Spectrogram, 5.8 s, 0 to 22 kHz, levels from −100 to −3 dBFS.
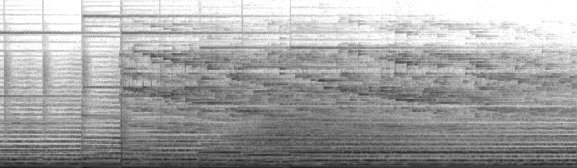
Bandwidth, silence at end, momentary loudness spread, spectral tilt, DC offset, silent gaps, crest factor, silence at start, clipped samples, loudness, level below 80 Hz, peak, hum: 20 kHz; 0 s; 4 LU; -5 dB/octave; under 0.1%; none; 14 dB; 0 s; under 0.1%; -20 LUFS; -26 dBFS; -4 dBFS; none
